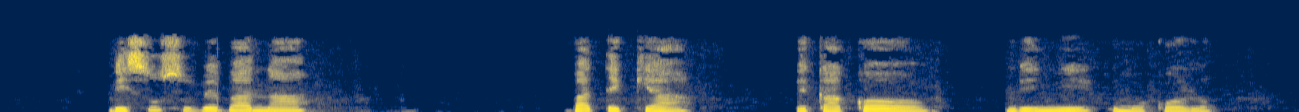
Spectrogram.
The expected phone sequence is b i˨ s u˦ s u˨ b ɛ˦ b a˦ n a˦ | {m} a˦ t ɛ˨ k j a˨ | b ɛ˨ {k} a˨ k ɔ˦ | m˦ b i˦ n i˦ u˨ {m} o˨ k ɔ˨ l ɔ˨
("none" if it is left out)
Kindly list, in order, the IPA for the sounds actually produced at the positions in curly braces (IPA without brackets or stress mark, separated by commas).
b, k, m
